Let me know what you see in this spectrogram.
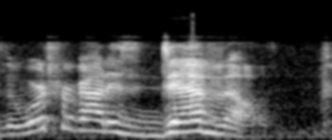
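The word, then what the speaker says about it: devel: The word for God is devil. Devil, which in those English-speaking countries is almost certainly pronounced more like devil.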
